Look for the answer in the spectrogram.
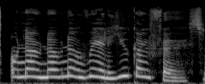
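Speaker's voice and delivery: high-pitched mock-polite refusal; polite protest. Lady insisting the shopper goes first, politely firm.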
